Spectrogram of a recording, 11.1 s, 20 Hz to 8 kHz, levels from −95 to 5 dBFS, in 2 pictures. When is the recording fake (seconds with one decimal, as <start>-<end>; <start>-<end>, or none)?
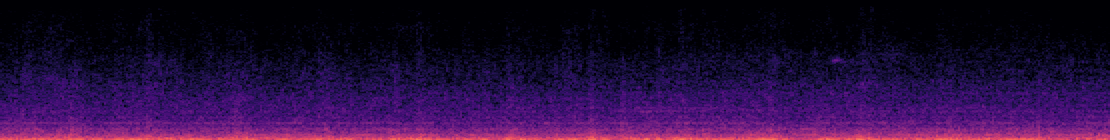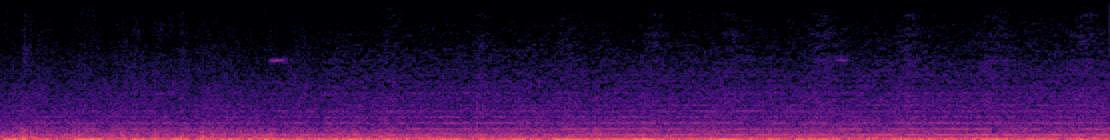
1.9-2.9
